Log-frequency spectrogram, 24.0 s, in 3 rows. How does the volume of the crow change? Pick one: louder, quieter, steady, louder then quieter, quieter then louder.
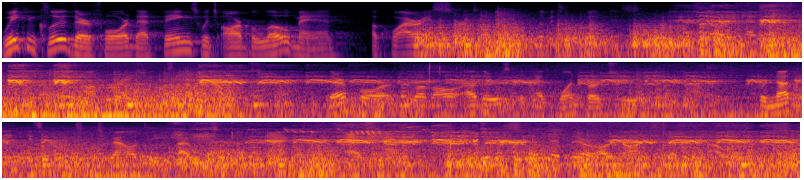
quieter then louder.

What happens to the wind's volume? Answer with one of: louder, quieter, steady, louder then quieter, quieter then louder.
quieter then louder.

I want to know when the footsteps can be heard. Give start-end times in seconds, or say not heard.
not heard.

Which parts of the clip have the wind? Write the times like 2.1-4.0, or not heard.
4.1-23.9.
